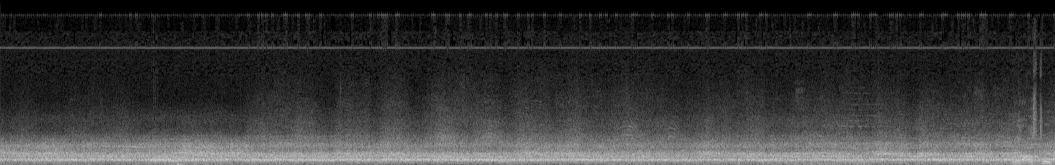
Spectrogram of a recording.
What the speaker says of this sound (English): The Arsenal crowd beginning now to make a wee bit more noise than the Liverpool people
